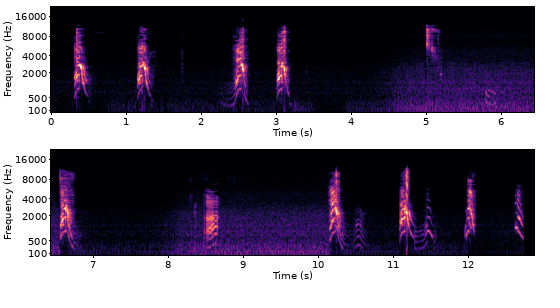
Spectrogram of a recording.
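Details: Dog barking at a moving windscreen wiper, sharp barks in pairs and singles, with a low rumbling vehicle-like hum in the middle and faint voices in the background.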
